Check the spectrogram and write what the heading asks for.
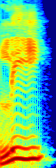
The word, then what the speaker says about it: Li: His Chinese name is Lee Ziggen with Zigen being given by his master on the mountain and Lee being pronounced similar to the English word English word Lee his middle name.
